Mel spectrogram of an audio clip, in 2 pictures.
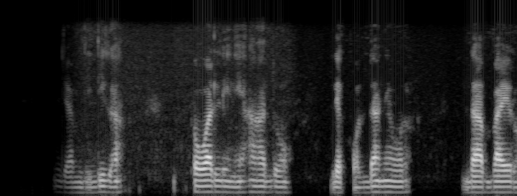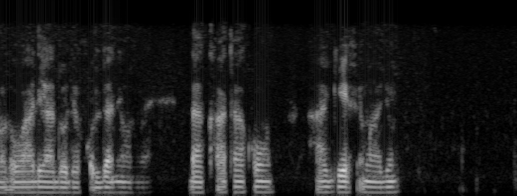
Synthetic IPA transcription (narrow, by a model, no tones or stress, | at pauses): d͡ʒamdḭdiɡa | ɗɔwalːiniɦaːdɔ | lɛkːɔldanɛwɔl | ndaːbajɾɔɗɔ̰waːlijadɔlɛkʰːɔ̰ldanɛwɔlmaj | dakʰa̰tʰakʰɔwɔn | ha̰ɡɛːfɛ̰maːd͡ʒum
